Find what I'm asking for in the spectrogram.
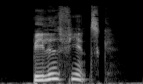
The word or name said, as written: billedfjendsk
